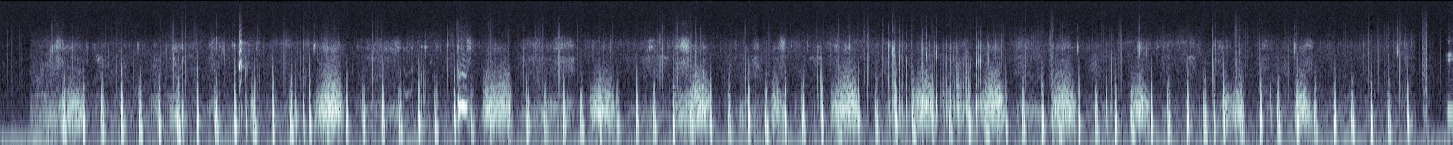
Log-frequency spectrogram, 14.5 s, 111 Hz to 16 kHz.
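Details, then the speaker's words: Normal newborn heart sounds: rapid, regular paired beats at about 160 a minute. "Ejemplo tercero, signos auscultatorios normales en el recién"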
